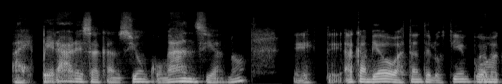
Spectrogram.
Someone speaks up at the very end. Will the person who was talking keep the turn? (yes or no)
no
